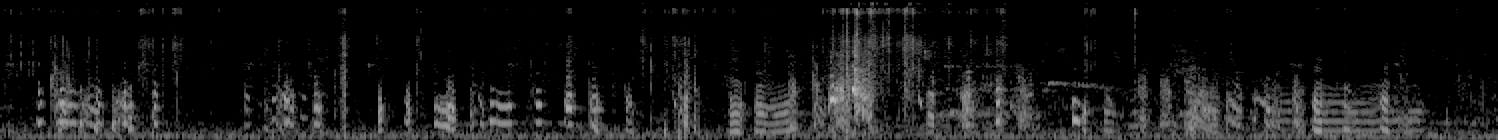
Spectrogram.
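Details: Noisy chicken farm flock of hens and roosters: many rapid clucks and cackles overlap, a loud harsh squawk in the middle, and a few drawn-out calls toward the end.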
